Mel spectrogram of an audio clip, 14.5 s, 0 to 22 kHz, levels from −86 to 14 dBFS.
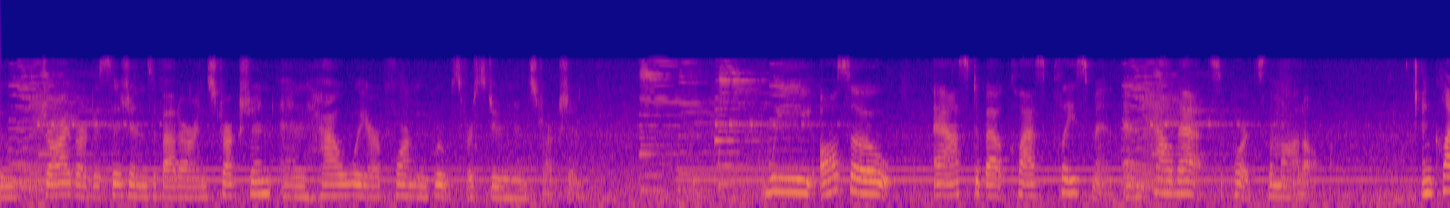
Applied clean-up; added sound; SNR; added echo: none; Plucked string instrument + Wind instrument, woodwind instrument; 9 dB; none.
